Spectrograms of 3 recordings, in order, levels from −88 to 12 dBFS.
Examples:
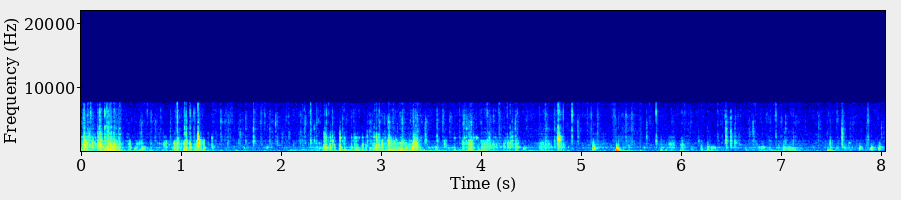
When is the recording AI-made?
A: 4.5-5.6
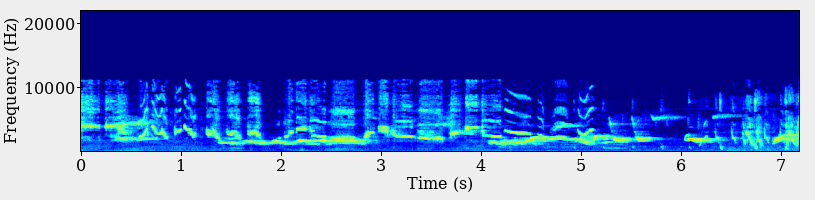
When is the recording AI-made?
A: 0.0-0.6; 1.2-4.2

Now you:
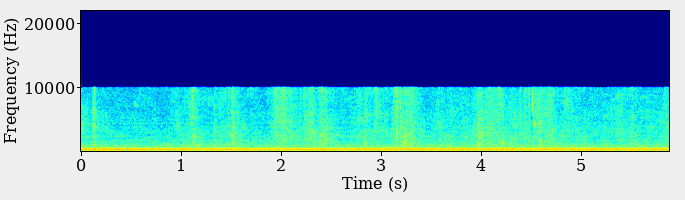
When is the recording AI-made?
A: none

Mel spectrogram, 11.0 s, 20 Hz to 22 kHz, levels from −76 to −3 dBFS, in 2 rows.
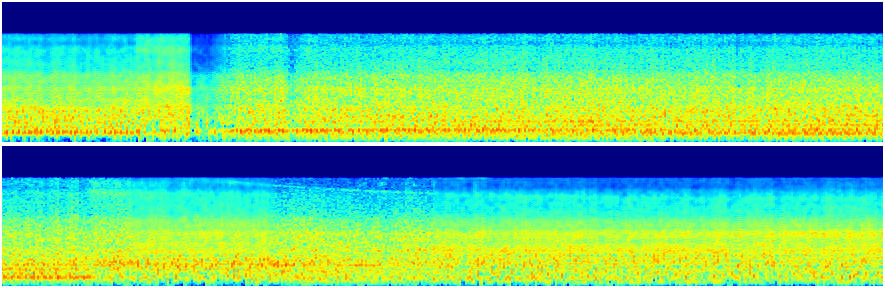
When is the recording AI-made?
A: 0.0-1.4; 6.3-7.2; 8.2-11.0

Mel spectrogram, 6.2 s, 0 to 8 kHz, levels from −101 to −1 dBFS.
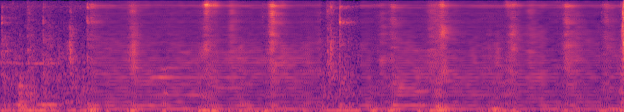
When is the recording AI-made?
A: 0.9-3.2; 3.6-6.2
